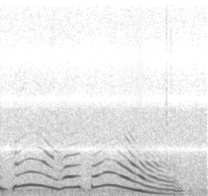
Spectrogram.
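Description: A young child's wordless, sing-song vocal sound: a couple of short arching notes, then one long note that rises and slides down in pitch.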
